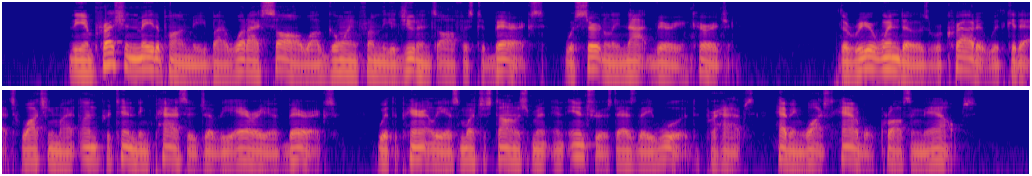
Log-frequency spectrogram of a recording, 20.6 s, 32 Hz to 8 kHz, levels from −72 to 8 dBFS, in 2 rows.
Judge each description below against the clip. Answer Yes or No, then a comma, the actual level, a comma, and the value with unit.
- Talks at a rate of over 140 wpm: Yes, average, 160 wpm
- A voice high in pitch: No, very low, 75 Hz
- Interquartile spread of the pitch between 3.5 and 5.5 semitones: Yes, average, 4.0 semitones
